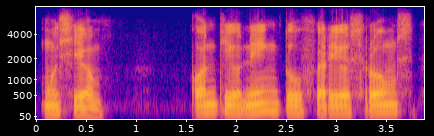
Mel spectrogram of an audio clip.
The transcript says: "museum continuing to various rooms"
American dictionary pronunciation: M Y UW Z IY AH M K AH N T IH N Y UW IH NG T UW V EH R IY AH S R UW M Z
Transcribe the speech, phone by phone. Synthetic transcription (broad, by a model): M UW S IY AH M K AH N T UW N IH NG T UW F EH R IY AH S R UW M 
